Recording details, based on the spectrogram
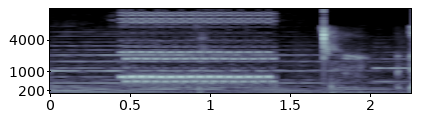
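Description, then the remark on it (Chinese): A telephone rings once with a fast warbling trill lasting about a second, fairly loud, as a listener calls the hotline of the radio show 性吧电台, followed by a sharp click and a brief burst of noise as the call is picked up. “那么此时此刻呢，我们的导播也是示意有一位听众朋友打进热线电话，让我们一起来先接听一下。”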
